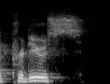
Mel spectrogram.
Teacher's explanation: when it's a verb, we make syllable 2 stronger, and when it's a noun, it's syllable 1.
